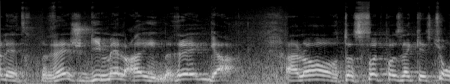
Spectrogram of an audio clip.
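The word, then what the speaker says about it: רגע: Et Kama Zarmo Rega, chez Neymar qui Rega Be'apo, sa colère elle dure Rega.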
